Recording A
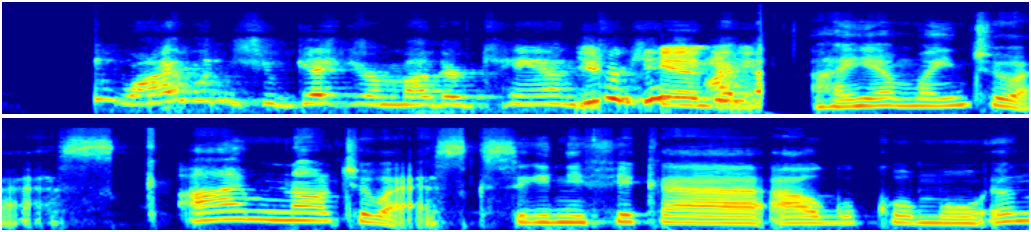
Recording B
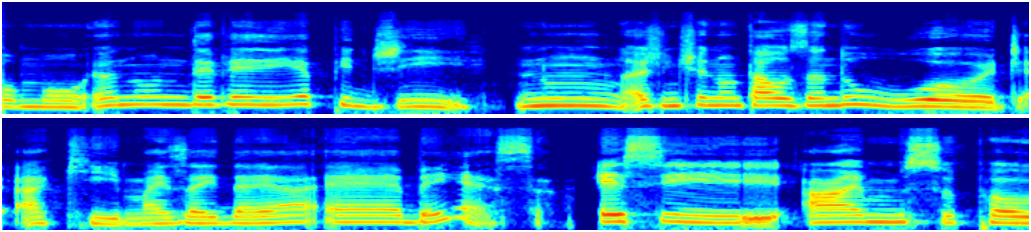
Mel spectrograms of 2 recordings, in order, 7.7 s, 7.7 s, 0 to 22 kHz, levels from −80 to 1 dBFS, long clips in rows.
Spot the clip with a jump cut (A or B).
A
